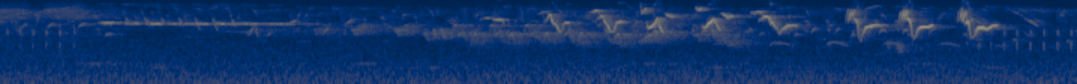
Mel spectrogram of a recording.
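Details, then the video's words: Indigo bunting giving a series of crisp, high, down-slurred notes in quick succession, several doubled, after a thin steady whistle; faint chirps from other birds in the background. "Canto do Bandeira Índigo ou Estamenha Índigo"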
